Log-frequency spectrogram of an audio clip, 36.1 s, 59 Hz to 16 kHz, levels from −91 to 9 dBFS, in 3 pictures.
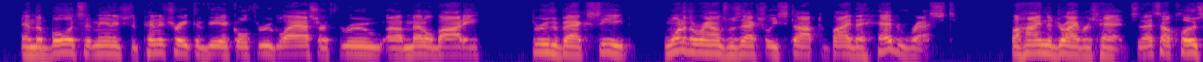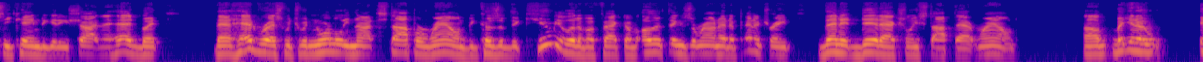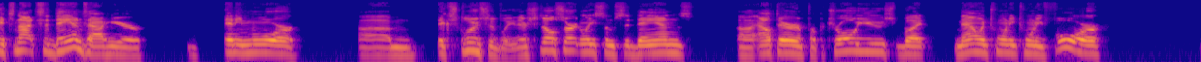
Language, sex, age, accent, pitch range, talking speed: English, male, 40-59, American, 130-210 Hz, 170 wpm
